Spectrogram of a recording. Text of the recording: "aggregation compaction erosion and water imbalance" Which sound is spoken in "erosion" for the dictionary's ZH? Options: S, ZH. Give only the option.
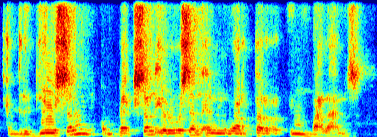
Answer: S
